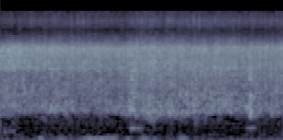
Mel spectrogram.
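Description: Marinated pork tenderloin, coated with egg and a little oil, frying in a pan, giving a steady bright sizzle with a few soft stirring knocks, close and continuous.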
